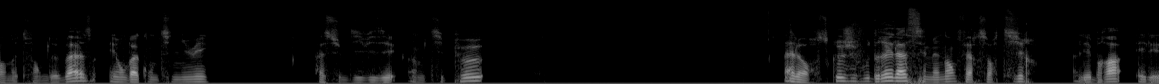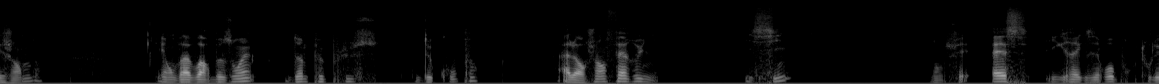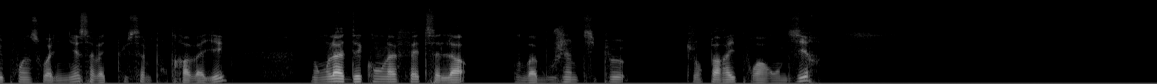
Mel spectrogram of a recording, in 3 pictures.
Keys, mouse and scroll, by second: 2.8 z, 11.2-13.1 middle drag, 17.6 middle click, 23.7 ctrl+r, 26.7 s, 34.4-34.7 middle drag.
